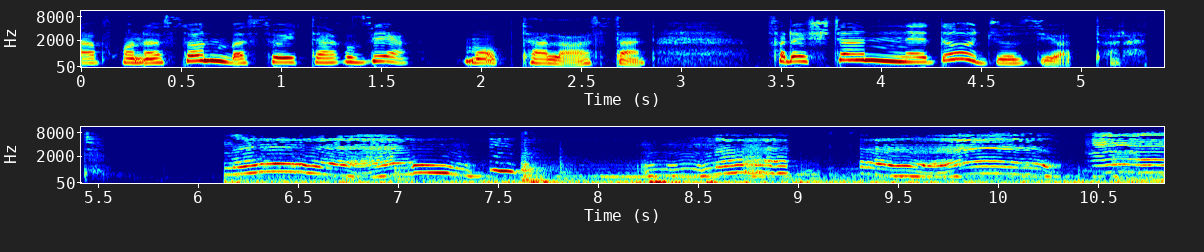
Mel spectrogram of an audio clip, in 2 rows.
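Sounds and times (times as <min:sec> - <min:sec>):
speech: 0:00.0 - 0:07.7
malnourished young boy crying: 0:06.2 - 0:10.8.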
